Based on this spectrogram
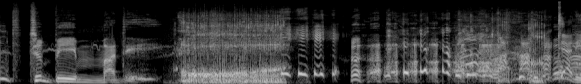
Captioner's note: oinks loudly; both laugh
